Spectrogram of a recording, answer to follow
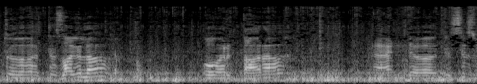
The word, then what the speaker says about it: Tsaka La: pronounced Tsagala or Tara, and this is where this thing comes.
